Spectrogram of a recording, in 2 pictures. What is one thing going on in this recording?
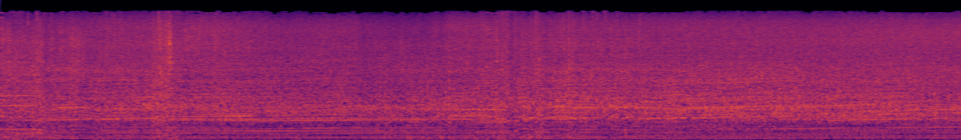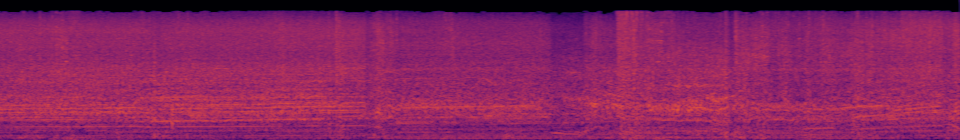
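A sports car engine roars loudly, rising and falling in pitch as it shifts gears.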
